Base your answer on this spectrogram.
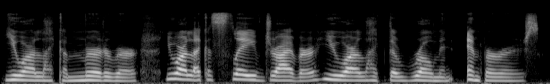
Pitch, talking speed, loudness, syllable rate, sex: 190 Hz, 165 wpm, -18 LUFS, 5.4 syllables/s, female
